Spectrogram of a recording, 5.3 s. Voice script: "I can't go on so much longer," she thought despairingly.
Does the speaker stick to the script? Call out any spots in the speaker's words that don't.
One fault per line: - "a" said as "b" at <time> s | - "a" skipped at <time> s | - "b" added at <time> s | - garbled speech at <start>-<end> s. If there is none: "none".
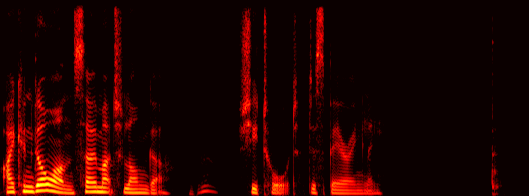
- "can't" said as "can" at 0.1 s
- "thought" said as "taught" at 2.6 s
